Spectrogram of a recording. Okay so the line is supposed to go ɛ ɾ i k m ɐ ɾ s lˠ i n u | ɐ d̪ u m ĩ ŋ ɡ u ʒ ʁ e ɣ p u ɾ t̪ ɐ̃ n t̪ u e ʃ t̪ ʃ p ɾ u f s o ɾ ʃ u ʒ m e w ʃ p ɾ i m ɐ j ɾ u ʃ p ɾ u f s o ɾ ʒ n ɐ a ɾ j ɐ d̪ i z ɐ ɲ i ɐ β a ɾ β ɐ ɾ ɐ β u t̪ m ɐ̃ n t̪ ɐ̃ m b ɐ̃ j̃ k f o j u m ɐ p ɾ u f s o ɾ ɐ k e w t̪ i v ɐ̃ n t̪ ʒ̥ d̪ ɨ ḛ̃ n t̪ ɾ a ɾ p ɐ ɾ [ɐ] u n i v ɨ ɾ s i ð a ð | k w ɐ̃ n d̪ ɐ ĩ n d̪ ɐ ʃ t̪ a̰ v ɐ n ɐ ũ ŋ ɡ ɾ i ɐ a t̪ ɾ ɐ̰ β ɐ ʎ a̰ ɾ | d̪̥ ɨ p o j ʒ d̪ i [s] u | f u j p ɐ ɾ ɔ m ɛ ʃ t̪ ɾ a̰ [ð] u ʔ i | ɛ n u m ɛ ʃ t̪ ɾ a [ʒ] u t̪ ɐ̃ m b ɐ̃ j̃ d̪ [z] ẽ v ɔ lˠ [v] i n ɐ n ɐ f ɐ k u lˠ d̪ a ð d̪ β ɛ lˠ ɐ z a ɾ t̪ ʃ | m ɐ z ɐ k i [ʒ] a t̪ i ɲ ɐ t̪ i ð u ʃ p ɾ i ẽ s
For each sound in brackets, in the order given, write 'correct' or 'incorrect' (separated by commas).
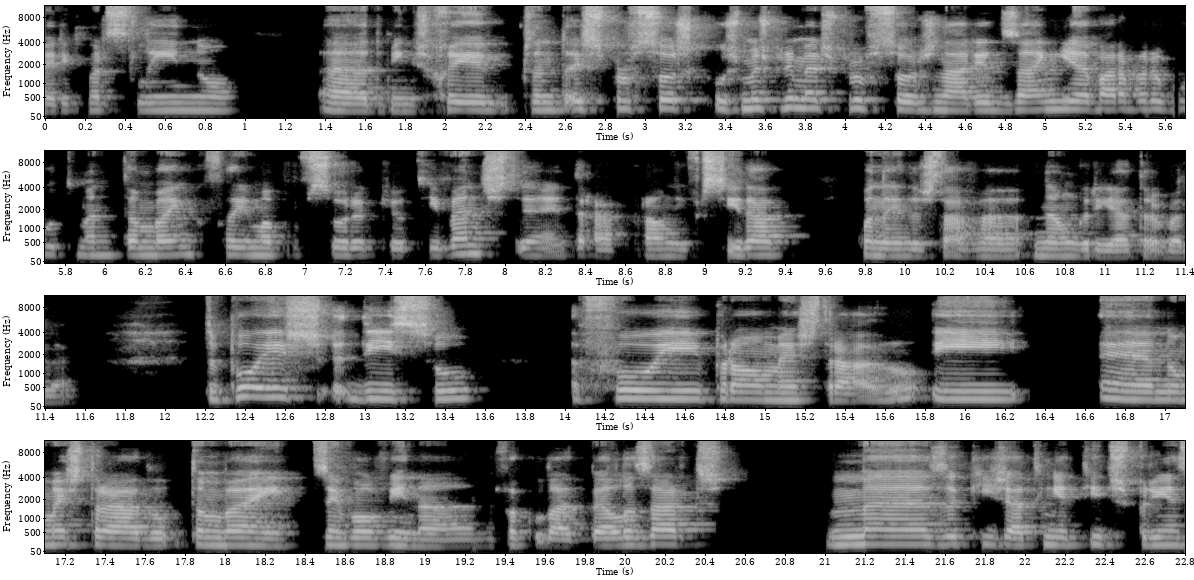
incorrect, correct, correct, incorrect, correct, correct, correct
